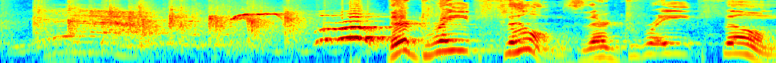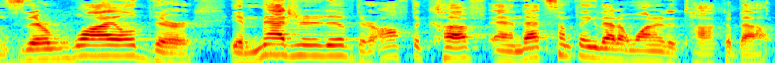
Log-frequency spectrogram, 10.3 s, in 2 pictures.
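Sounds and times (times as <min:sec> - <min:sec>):
audience clapping: 0:00.0 - 0:02.7
speech: 0:02.6 - 0:10.3.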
